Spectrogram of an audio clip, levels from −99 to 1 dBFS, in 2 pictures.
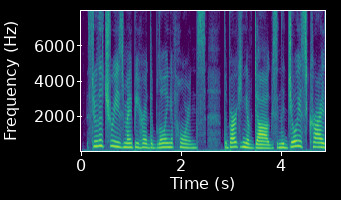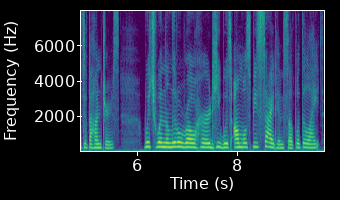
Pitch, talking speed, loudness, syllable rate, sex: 225 Hz, 210 wpm, -18 LUFS, 5.0 syllables/s, female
